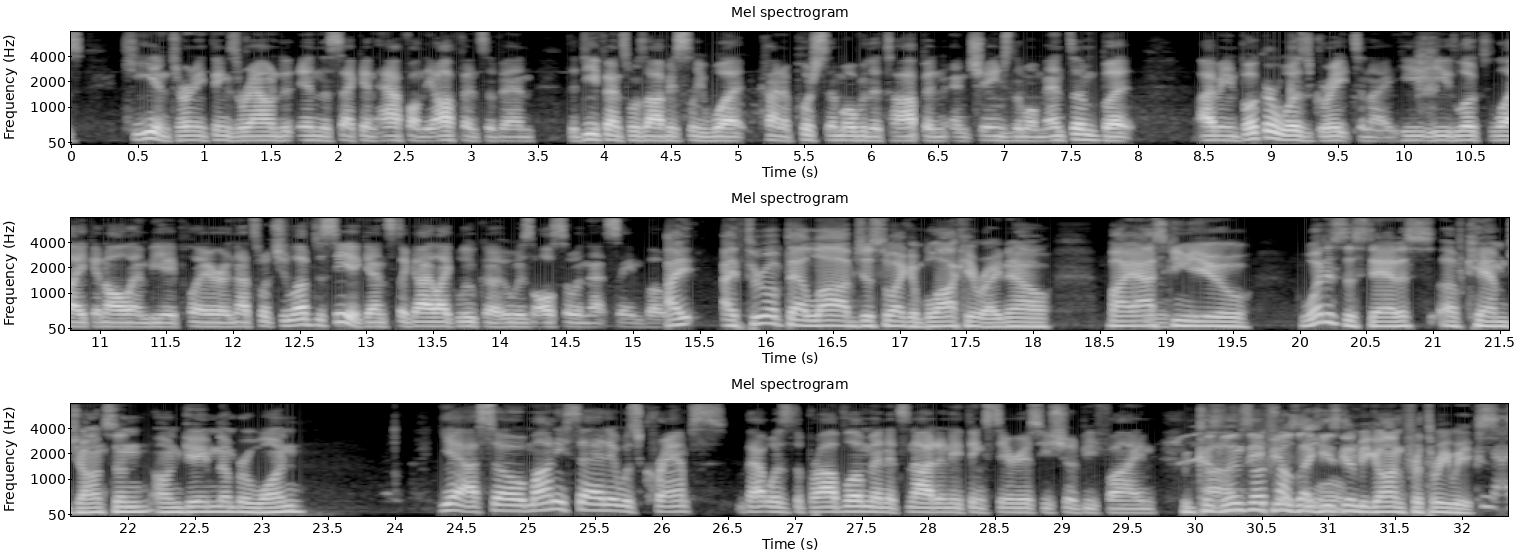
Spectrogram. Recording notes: We're celebrating in the PHNX VIP lounge for some postgame breakdowns.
